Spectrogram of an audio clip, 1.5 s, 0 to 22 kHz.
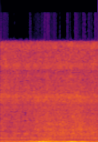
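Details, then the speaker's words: Mercedes C280 that had a no-crank no-start from a low-voltage battery: engine catches and revs smoothly with a steady hum, nothing odd; runs healthy, alternator charging fine, battery found bad. "अभी मैंने गाड़ी को start किया अलुला गाड़ी start हो गई है य चेक करें रेस दे रं यहां"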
